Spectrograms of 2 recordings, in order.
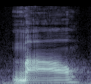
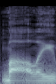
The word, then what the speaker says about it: MAHLE: today we're looking at Mal Molly Mala depends on where you are how you pronounce that we're looking at their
